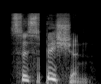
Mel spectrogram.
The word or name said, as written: suspicion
